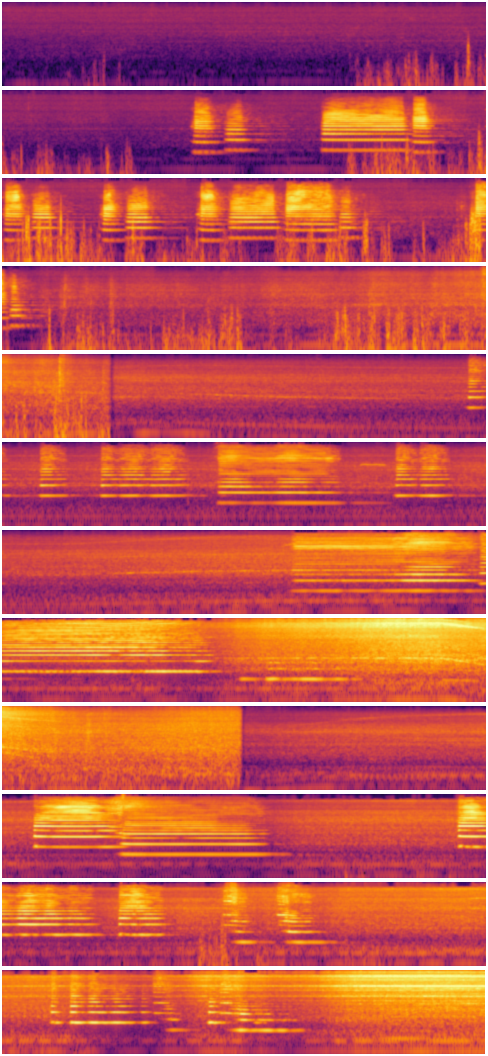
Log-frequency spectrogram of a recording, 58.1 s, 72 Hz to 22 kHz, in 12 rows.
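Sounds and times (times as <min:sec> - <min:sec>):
train rushing past: 0:02.6 - 0:58.0
train horn blasts: 0:06.7 - 0:13.7, 0:14.3 - 0:15.3, 0:24.0 - 0:29.1, 0:31.8 - 0:39.4, 0:43.8 - 0:46.6, 0:48.1 - 0:52.2, 0:53.4 - 0:58.0.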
